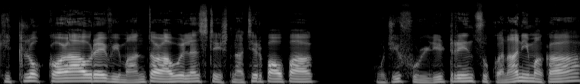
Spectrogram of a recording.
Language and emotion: Goan Konkani, fearful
